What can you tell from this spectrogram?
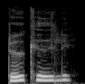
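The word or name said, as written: dødkedelig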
